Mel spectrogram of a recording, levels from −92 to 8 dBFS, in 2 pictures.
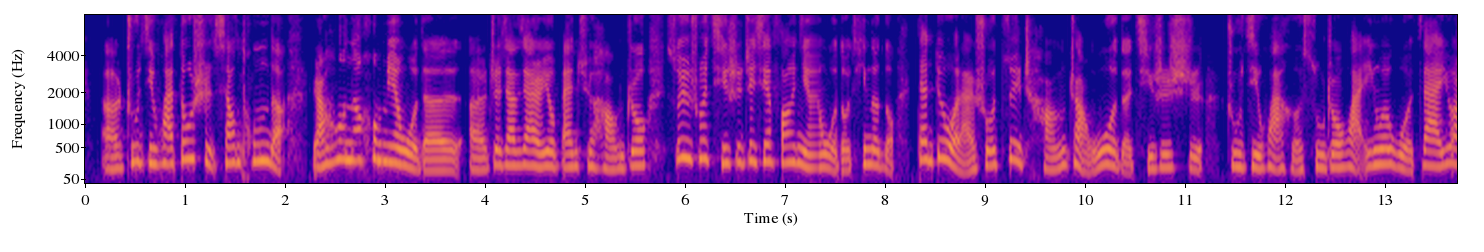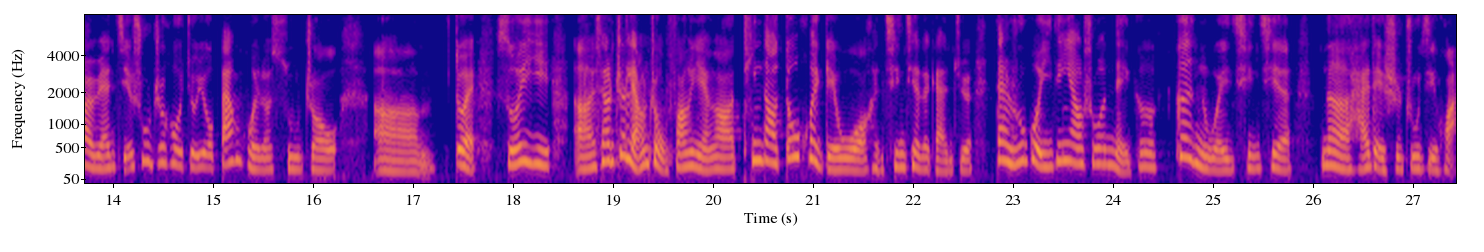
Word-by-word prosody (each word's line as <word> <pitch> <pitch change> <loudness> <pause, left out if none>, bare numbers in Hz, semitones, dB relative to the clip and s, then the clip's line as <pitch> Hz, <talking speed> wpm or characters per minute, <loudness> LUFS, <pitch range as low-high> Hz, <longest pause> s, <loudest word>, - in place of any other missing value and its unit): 呃， 175 0 -1
诸 265 +8 -2
暨 255 -1 0
话 240 0 +2
都 305 +5 +2
是 260 -7 -1
相 250 +4 0
通 280 +2 +2
的。 - - +1 0.2
然 245 - +3
后 305 +2 +3
呢， 290 0 +4
后 315 +2 -1
面 270 -5 +4
我 195 -7 +4
的， 155 -1 0
呃， 160 -1 -2
浙 230 +7 0
江 220 -1 +2
家 220 -1 +2
人 200 - +4
又 215 - +4
搬 200 0 -1
去 215 +1 -5
杭 175 -2 -3
州。 220 +3 +1 0.2
所 320 - -2
以 330 -1 +6
说 320 +1 0
其 285 -5 -2
实 260 +1 -3
这 280 +3 -1
些 275 +1 0
方 260 0 0
言 195 -5 +1
我 165 - -1
都 155 - -3
听 240 +7 -3
得 230 -2 +2
懂， 200 - -6 0.2
但 300 -1 +2
对 325 - 0
我 290 - +5
来 - - -2
说 220 +5 0
最 275 +5 -3
常 180 -2 -5
掌 230 0 0
握 225 0 +3
的， 135 -9 -4
其 175 - -4
实 195 +2 -2
是 175 -4 -4 0.2
诸 205 -1 -2
暨 190 0 0
话 180 - -1
和 150 -5 -7
苏 190 +4 -4
州 190 0 0
话。 205 +1 -1
因 220 +3 0
为 240 - +4
我 190 -10 0
在 215 +3 +1
幼 245 +4 -1
儿 225 -4 +3
园 185 +1 -1
结 175 -2 -4
束 275 +7 -4
之 255 +1 -5
后， 245 -3 -3
就 200 - -2
又 195 0 0
搬 255 +9 +1
回 190 -10 -2
了 160 0 -4
苏 170 0 -5
州。 160 -2 -3 0.3
呃， 145 -2 -1 0.3
对。 470 - +6 0.2
所 235 +1 +3
以， 245 -5 +2 0.2
啊， 175 +2 +2
像 275 +8 +3
这 370 - +1
两 245 -7 +6
种 165 - +2
方 195 +6 +1
言 170 -5 +1
啊， 170 -1 +2
听 295 - +1
到 275 -3 +3
都 330 +8 +2
会 320 -5 +1
给 175 -6 0
我 160 -2 +2
很 175 0 -9
亲 195 +4 -2
切 205 +1 -1
的 170 -1 -4
感 150 -3 -5
觉。 150 0 -5 0.2
但 300 -2 +3
如 255 +3 +2
果 280 -4 +4
一 200 0 -1
定 280 +7 0
要 250 -3 +2
说 245 0 -3
哪 155 -12 -2
个 200 +5 -4
更 280 - +2
为 155 -1 -1
亲 180 +2 -6
切， 180 -4 -2 0.3
那， 210 -6 +3
还 180 +3 -1
得 195 -6 0
是 170 +2 -4
诸 175 +2 -3
暨 165 -1 -4
话。 155 - -1
210 Hz, 265 characters per minute, -27 LUFS, 175-255 Hz, 0.3 s, 以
